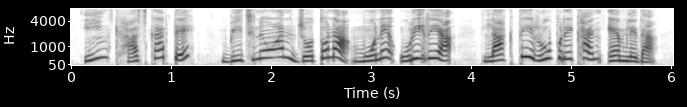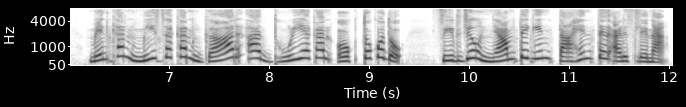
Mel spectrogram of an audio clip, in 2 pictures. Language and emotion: Santali, angry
